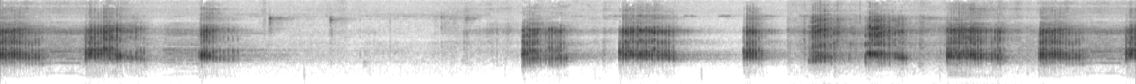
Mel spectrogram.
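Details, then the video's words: Great egret giving about ten harsh, rasping croaks, each under a second, in uneven bursts with a short quiet pause midway. "White heron call | Great egret"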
